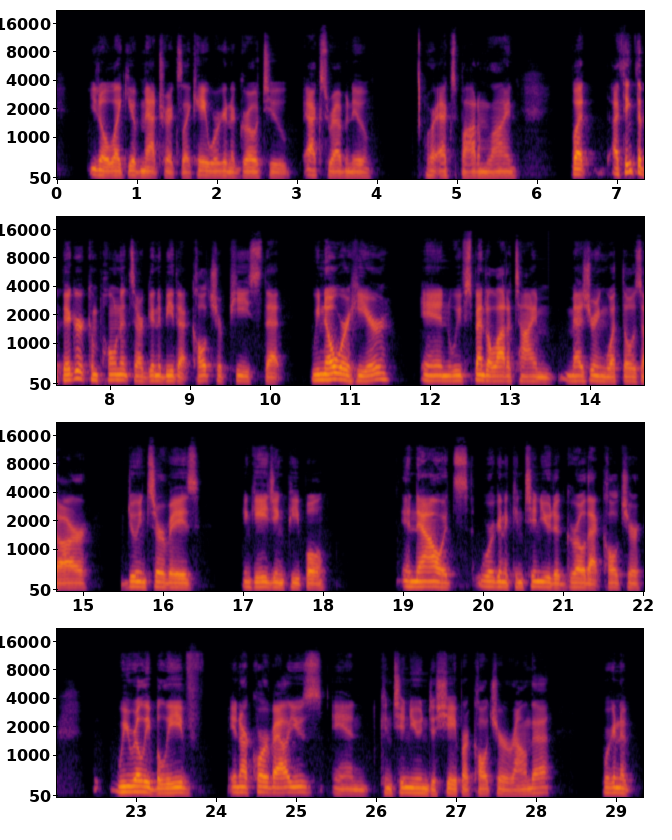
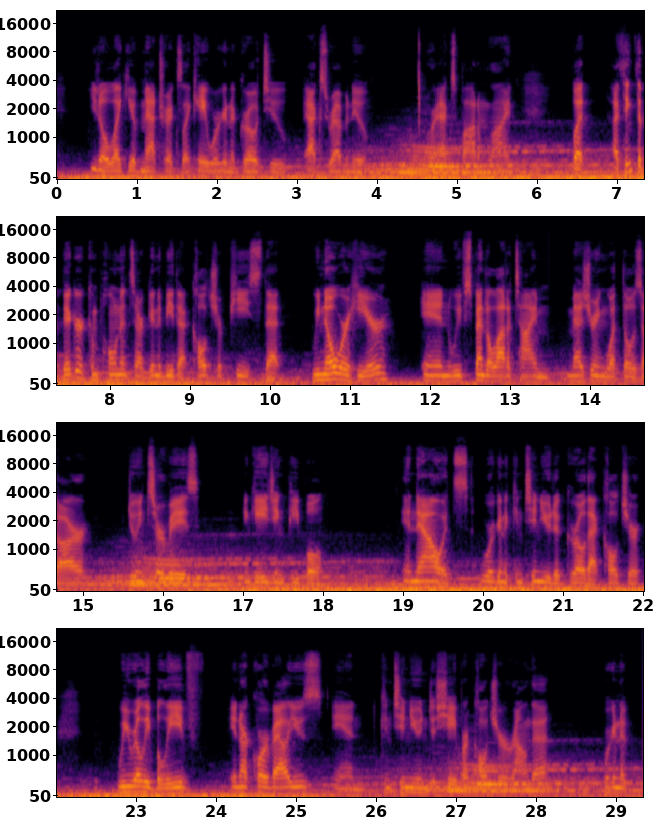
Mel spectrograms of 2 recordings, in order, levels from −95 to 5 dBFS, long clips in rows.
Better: first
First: none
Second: low rumble; loud; throughout; 6 dB below the speech

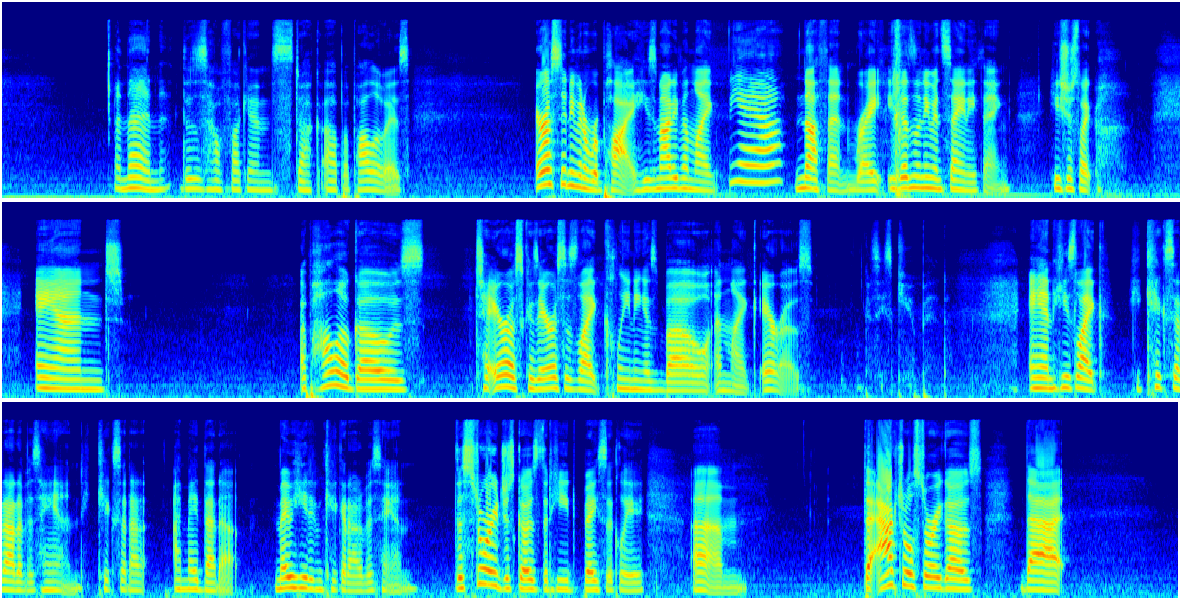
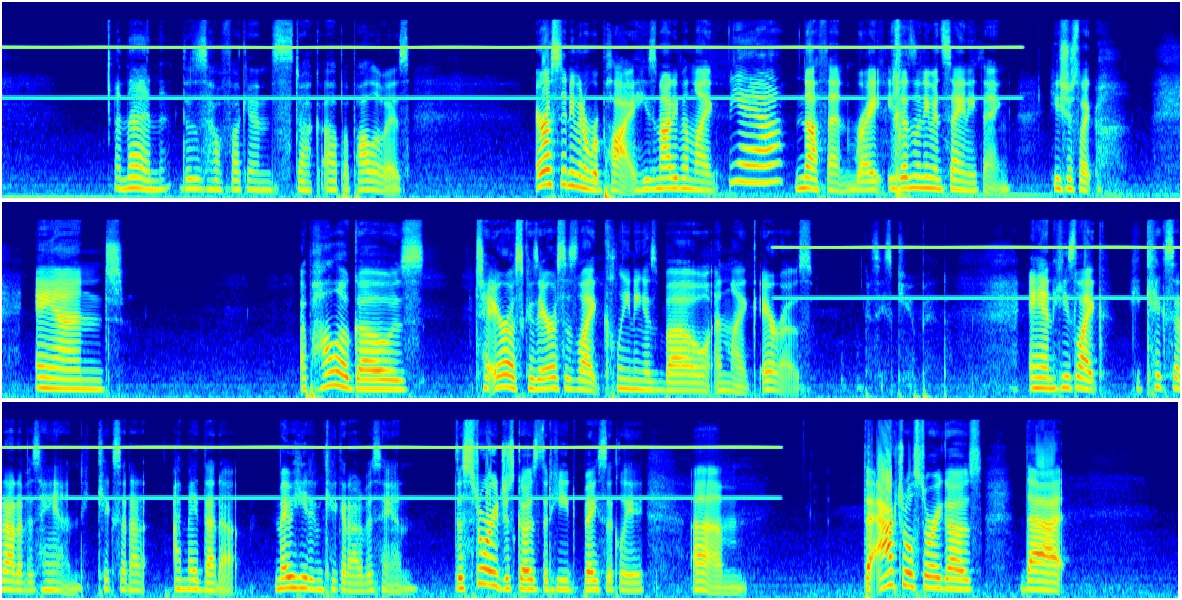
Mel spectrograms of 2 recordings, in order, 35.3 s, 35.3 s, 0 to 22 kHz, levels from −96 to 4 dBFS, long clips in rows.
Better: first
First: none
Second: high-pitched whine; loud; until 10 s and from 19 to 31 s; 8.5 kHz, 8 dB below the speech

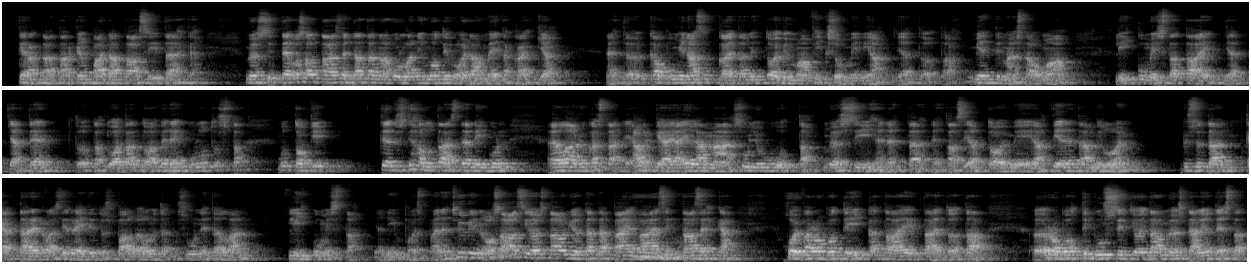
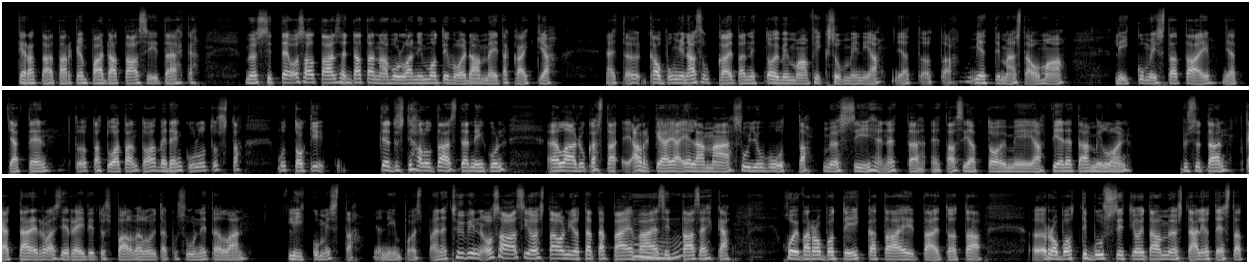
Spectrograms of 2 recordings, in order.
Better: second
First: off-mic speech; far // room echo; slight; dies away in 0.4 s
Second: none

